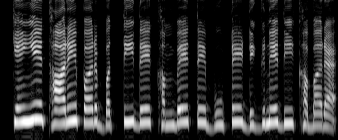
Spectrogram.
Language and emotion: Dogri, neutral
